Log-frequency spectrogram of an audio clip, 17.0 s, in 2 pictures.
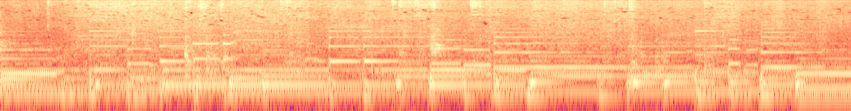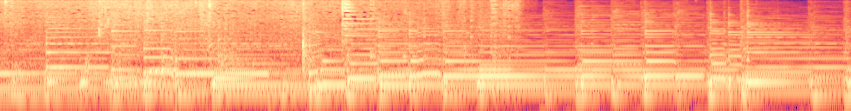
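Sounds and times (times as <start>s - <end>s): food sizzling in a pan: 0.0s - 13.8s
instrumental music: 0.0s - 17.0s
spatula scraping a pan: 0.7s - 13.7s.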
